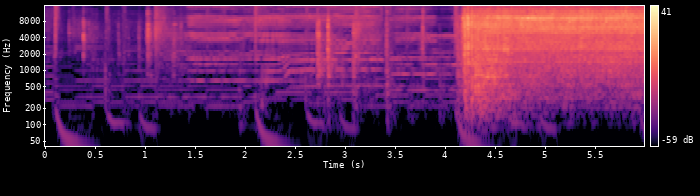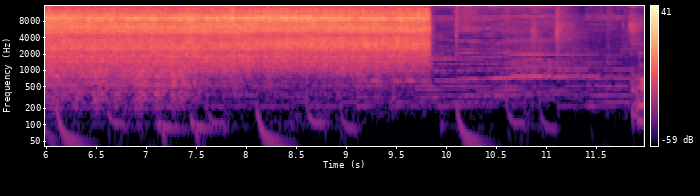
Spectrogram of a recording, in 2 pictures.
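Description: Ratchet wrench working a bolt loose on a BMW E46 M3 under rust repair, with repeated clicking strokes, then a long loud grinding burst of about six seconds, followed by more ratcheting clicks close by.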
